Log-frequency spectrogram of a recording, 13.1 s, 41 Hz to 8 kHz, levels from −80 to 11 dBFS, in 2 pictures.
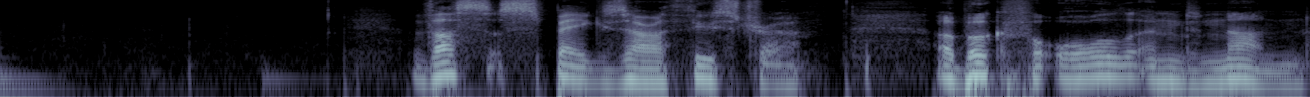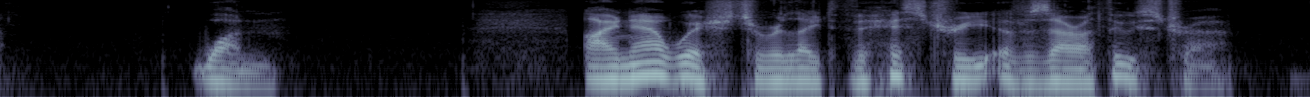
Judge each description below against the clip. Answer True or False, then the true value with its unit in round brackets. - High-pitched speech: False (105 Hz)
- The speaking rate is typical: False (90 wpm)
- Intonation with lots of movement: False (3.6 semitones)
